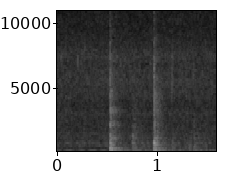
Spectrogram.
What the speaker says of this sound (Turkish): Şimdi salçamızı da şöyle güzelce karıştıralım içerisinde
